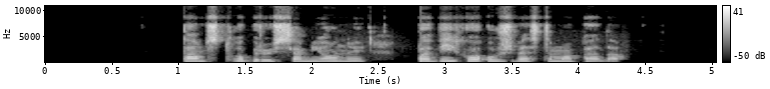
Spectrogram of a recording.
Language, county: Lithuanian, Vilnius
